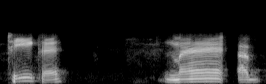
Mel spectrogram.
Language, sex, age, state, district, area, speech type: Urdu, male, 18-30, Bihar, Purnia, rural, conversation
